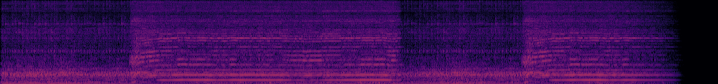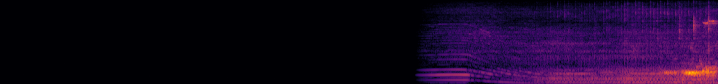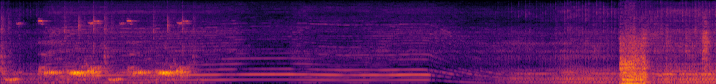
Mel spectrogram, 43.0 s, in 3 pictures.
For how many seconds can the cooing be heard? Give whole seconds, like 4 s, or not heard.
7 s.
